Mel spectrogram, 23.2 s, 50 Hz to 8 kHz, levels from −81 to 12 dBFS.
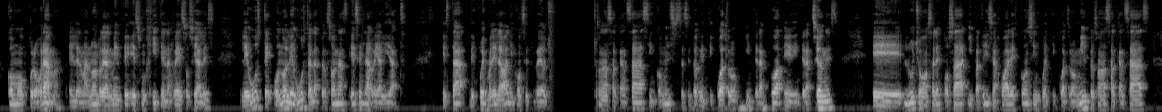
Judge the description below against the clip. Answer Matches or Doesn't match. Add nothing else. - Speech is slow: Matches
